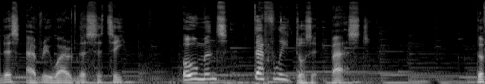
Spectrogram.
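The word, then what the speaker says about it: Aamanns: This is world famous Omens. Yes, the double A is pronounced as an O in the Danish language, just so you know.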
